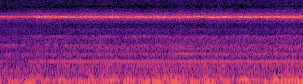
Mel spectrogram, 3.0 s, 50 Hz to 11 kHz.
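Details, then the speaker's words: Truma Combi D6E Gen2 diesel heater, camper interior, run with an open exhaust after the original gas pipes were kept: steady loud low drone with a faint thin whistle, an abnormal rumble; excessive exhaust roar. "fait quand même un vacarme, hein. Donc quand on est dans le lit, on entend quand même un vroumement, un ronronnement qui est pas normal."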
